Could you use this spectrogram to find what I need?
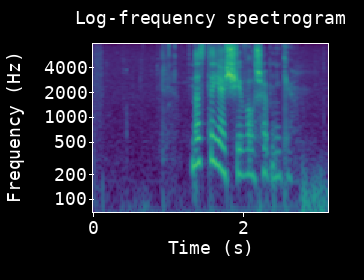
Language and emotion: Russian, neutral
